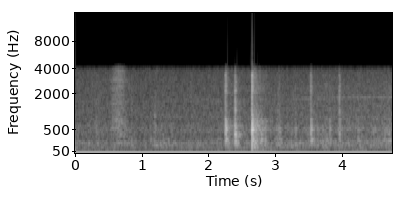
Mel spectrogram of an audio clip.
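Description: A Torx screwdriver clicks against screw heads in a plastic car speaker housing: three sharp clicks in quick succession about two seconds in, then two fainter ticks, over a steady background hiss.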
